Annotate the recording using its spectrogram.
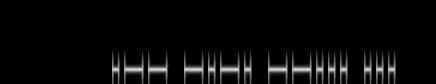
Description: Morse code, heard as a keyed tone, about 20 wpm, 700 Hz. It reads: WC7S
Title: Call Signs - 20wpm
